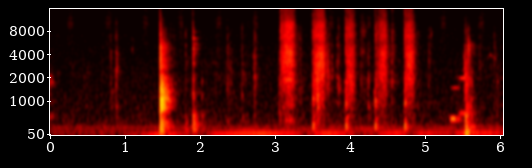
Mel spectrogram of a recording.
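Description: Felt-tip marker being used on a steel shear blade: a sharp click about a second and a half in, then several short scratchy strokes of the marker across the metal, and a knock near the end.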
